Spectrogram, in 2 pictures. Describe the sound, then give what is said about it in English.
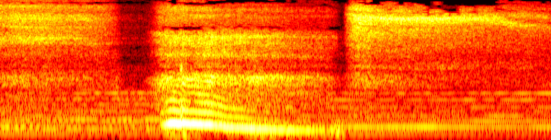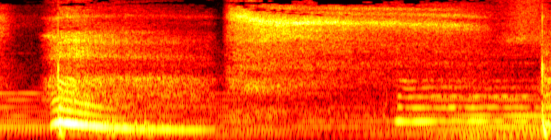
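Forceful exhales through the mouth during a breathing exercise with fists pounding the centre of the chest: two voiced, sighing breaths out whose pitch drops, among long rushing breaths. “Each hand gets a fist. You're going to breathe in through an O-shaped mouth. And exhale, you're going to pound the center of your chest.”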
